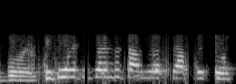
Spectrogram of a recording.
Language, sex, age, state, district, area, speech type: Marathi, female, 18-30, Maharashtra, Jalna, urban, conversation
